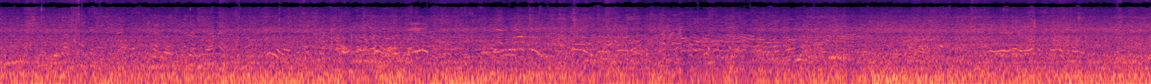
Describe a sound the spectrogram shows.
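A crowd of children and young men shout and cheer excitedly outdoors.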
